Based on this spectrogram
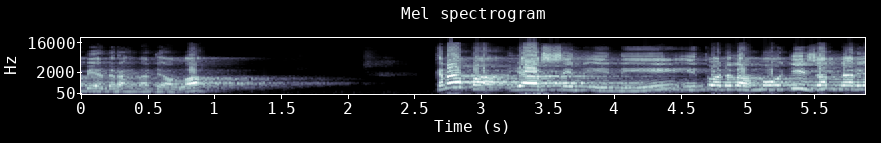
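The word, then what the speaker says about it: يس: Mim itu cara bacanya baca Yasin bukan Yas Nah itu apa ni Yas enggak ada Yas ya baca HAM mim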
